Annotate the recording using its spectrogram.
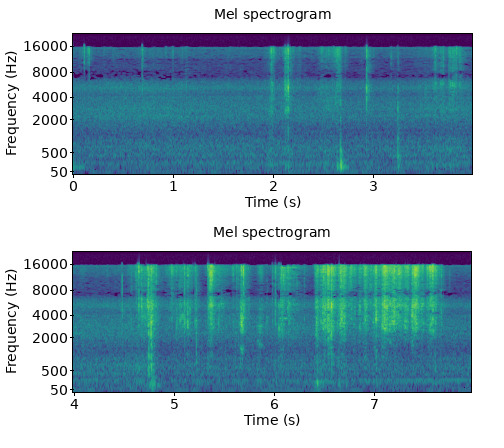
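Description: Cardboard rustles and scrapes as a parcel is handled and opened.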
